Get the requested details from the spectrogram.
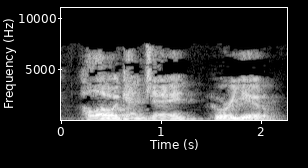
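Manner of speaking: normal talking voice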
